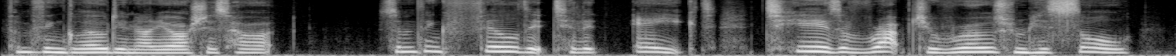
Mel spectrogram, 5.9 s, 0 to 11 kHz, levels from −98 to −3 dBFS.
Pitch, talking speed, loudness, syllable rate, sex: 230 Hz, 185 wpm, -16 LUFS, 5.9 syllables/s, female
